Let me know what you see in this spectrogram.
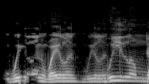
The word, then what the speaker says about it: Whelan: I did a little research on Paul Whelan. What'd you say his name was? – Whelan. – W-H-E-L-A-N. Him.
